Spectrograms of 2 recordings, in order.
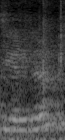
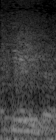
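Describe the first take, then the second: First: জেলডাল with a J sound at the start; জেলডাল, J sound in place of K; local pronunciation. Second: কেলডাল with a hard K at the start; কেলডাল, K sound in place of J; German pronunciation. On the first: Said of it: "আমাদের এখানে আমরা যে উচ্চারণ করি". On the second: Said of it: "জার্মানির উচ্চারণটা করে". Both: Shown as a demonstration.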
